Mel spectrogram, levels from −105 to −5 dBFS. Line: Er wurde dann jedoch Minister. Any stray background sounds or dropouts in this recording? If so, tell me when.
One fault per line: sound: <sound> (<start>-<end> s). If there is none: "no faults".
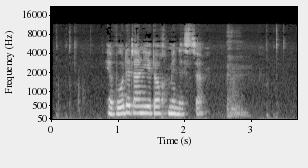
sound: cough (2.6-3.0 s)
